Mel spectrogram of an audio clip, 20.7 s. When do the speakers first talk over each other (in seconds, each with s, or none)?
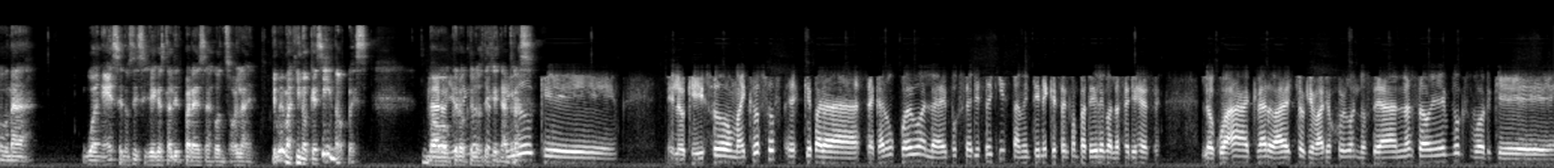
5.7 s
